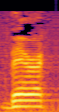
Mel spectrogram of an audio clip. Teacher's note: probably the emphasis is on the first syllable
